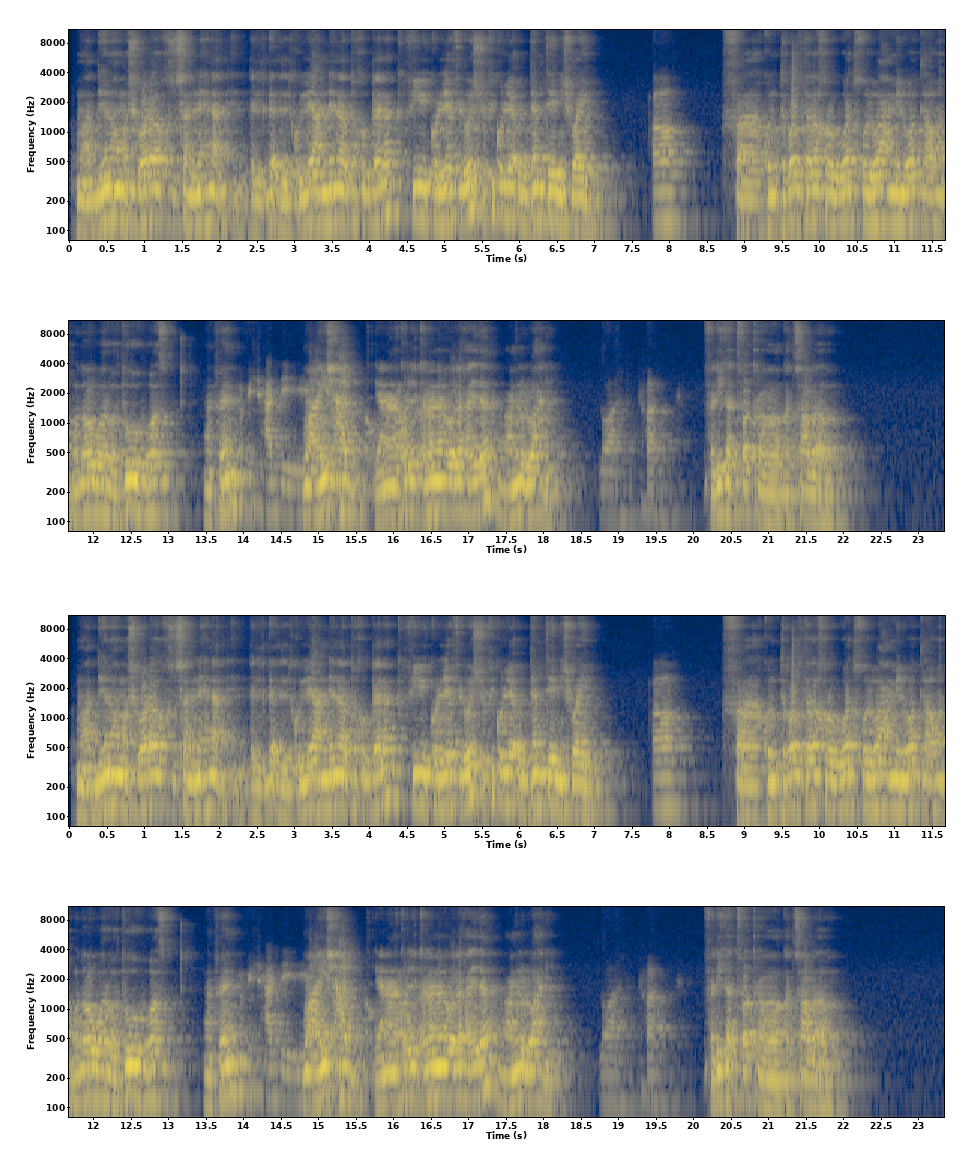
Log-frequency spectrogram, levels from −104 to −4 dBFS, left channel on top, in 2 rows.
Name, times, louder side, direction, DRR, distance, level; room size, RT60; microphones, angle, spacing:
voice 1, 0.1-7.0 8.7-13.0 13.5-13.9 14.8-18.1 20.1-21.9, right 1 dB, 5° right, 1 dB, 1.2 m, -23 dB
voice 2, 7.8-8.1 13.9-16.5 18.7-19.5, left 2 dB, 20° left, 3 dB, 1.9 m, -36 dB
12.0 x 9.8 x 5.7 m, 0.74 s
head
